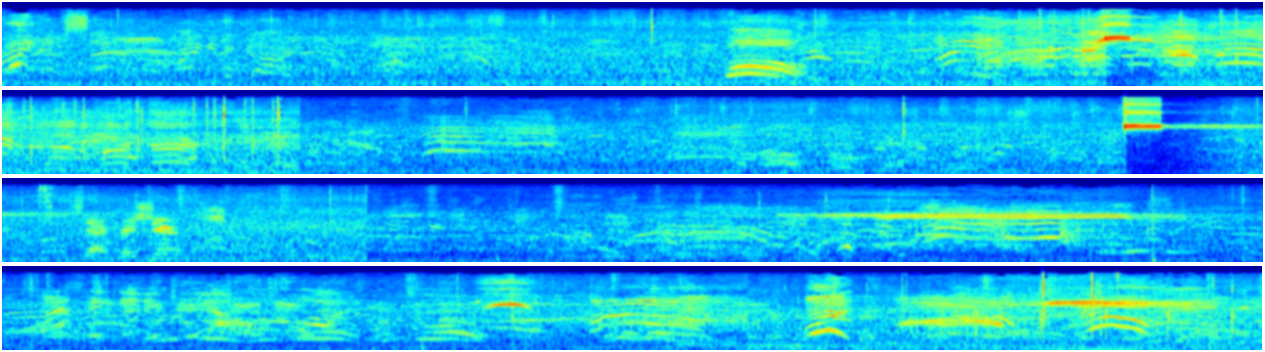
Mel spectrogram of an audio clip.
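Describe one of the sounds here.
Adults on the sidelines cheer and shout encouragement.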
